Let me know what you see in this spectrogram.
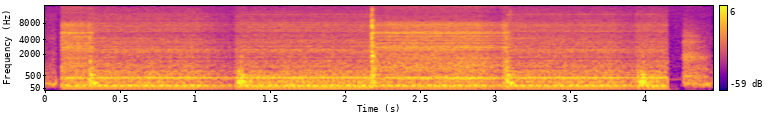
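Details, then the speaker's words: Ventilator sound heard in the delivery room while the wife was in labor: steady mechanical whirring with a constant low tone and soft regular clicks. "is the sound of a ventilator which was what i was hearing at the time"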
